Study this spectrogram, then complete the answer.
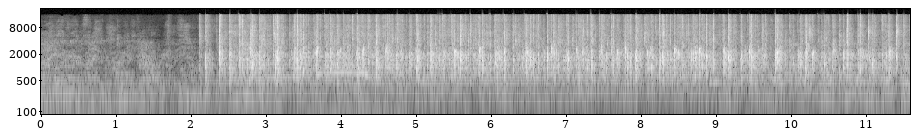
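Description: A live band plays music in a room.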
